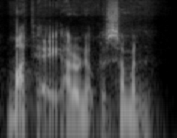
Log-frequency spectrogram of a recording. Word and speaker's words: maté: ER ba and then the second word is ma te looks like me but it's pronounced Ma Tei I don't know cuz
